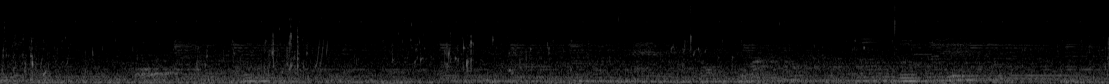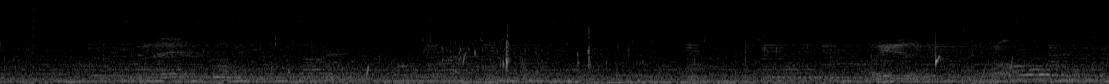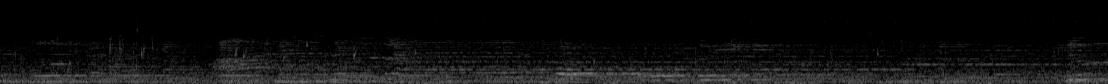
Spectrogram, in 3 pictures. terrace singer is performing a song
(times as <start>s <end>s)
19.4s 33.2s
